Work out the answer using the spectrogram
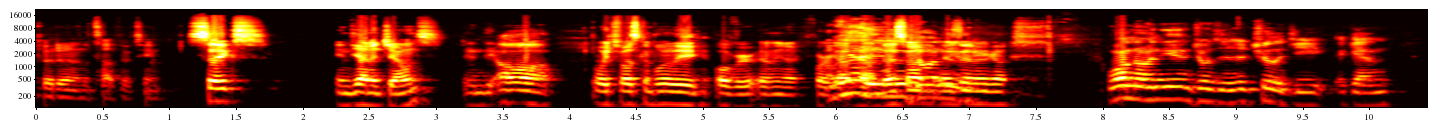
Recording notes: A big apology for the bad quality of audio on this episode our input was set somehow to built-in instead of our Yeti mic.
